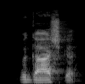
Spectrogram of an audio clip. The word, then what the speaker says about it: Rogaška: Well, that's a perfect segue because I was going to say, after a season at Ammonia, you joined – I don't know if I'm pronouncing it right. Is it Rogaška? – Rogaška.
